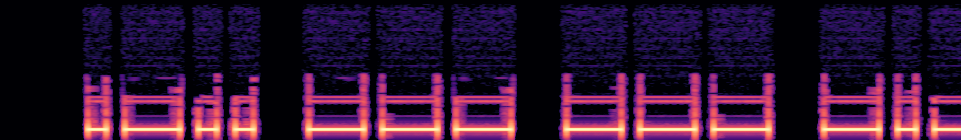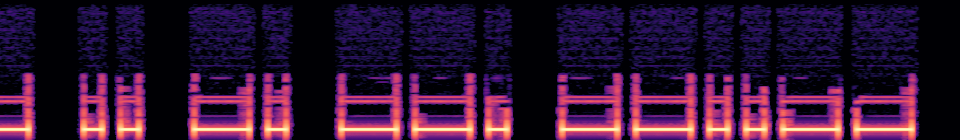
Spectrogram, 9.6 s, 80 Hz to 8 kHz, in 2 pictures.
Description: Morse code, heard as a keyed tone, about 13 wpm, 700 Hz. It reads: LOOKING,
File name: Book One / 04-Chapter 4 - 13 WPM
